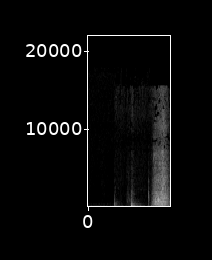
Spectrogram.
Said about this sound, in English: Well, move that chair to an open space and let's get to work.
